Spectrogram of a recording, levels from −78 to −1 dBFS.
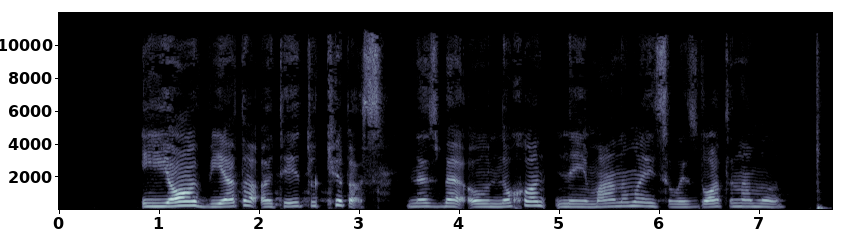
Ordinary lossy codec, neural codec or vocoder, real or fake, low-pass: MP3, 48 kbps; codec, 44.1 kHz, 7.8 kbps, Pupu-Codec; fake; 10.8 kHz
